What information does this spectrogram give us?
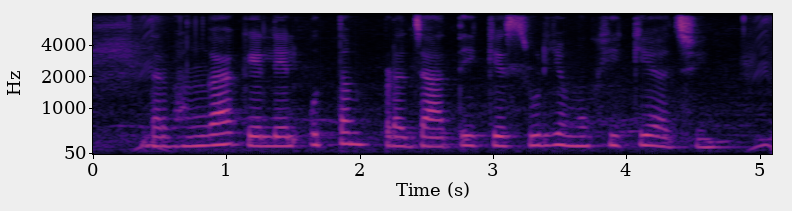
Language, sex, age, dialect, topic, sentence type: Maithili, female, 18-24, Southern/Standard, agriculture, question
